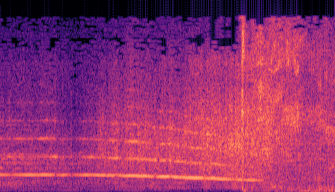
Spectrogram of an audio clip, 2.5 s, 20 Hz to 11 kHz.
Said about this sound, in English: Then the Royal Canadian Air Force will fly overhead towing a 10-ton maraschino cherry, which will be dropped into the whipped cream to the cheering of 25,000 extras.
